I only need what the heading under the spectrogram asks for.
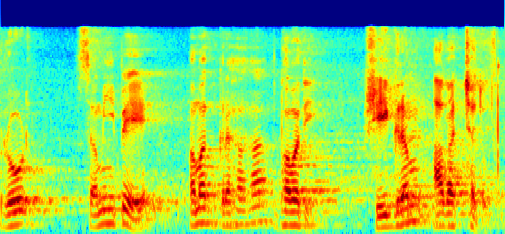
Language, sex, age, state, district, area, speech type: Sanskrit, male, 18-30, Karnataka, Uttara Kannada, urban, spontaneous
